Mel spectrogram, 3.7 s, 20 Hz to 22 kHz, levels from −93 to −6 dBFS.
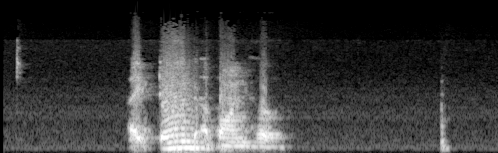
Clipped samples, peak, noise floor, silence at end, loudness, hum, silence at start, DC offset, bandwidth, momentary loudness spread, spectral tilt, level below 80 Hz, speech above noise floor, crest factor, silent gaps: under 0.1%; 0 dBFS; -55 dBFS; 0.35 s; -9 LUFS; none; 0.95 s; under 0.1%; 9.2 kHz; 24 LU; -8 dB/octave; -46 dBFS; 47 dB; 12 dB; none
